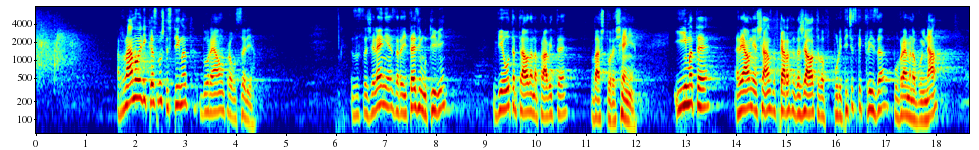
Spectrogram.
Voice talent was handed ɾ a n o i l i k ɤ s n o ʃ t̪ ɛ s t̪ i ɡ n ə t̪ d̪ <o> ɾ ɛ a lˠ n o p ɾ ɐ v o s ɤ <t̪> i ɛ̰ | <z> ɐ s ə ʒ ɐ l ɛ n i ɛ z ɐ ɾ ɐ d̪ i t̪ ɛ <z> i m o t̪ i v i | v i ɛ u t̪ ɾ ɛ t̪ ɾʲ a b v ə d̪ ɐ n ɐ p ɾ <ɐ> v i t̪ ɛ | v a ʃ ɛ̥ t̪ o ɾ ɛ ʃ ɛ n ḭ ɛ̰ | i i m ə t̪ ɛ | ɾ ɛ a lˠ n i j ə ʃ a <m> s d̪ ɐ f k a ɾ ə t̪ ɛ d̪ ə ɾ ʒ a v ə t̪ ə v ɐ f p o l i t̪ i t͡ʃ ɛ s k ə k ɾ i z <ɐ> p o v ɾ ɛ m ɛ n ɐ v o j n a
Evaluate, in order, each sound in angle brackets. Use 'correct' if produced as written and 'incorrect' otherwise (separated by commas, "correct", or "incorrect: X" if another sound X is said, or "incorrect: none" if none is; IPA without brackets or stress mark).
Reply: correct, incorrect: d̪, correct, correct, incorrect: a, incorrect: n, incorrect: ə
